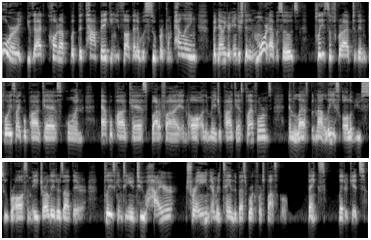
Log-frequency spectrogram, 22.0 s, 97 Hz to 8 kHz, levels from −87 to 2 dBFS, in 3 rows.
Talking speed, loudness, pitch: 185 wpm, -18 LUFS, 315 Hz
